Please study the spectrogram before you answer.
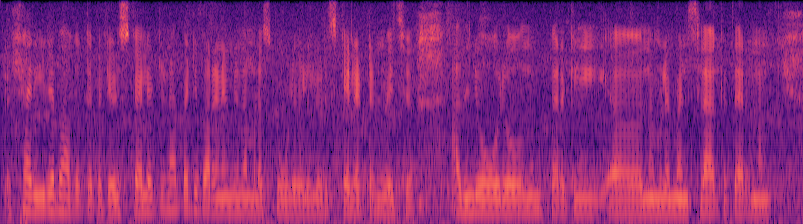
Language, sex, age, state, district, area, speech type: Malayalam, female, 30-45, Kerala, Alappuzha, urban, spontaneous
